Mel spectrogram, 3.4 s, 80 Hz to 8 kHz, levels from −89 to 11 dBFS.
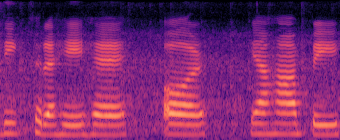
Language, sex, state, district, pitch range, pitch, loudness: Hindi, female, Maharashtra, Gondia, 205-215 Hz, 210 Hz, -15 LUFS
